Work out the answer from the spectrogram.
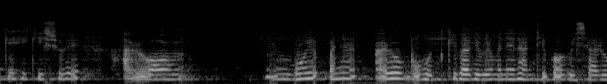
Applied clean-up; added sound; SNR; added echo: neural separator model SepFormer DNS4.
